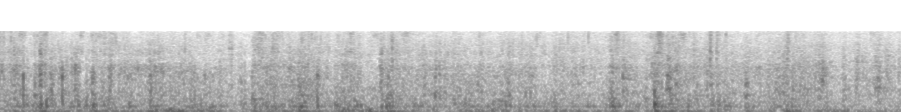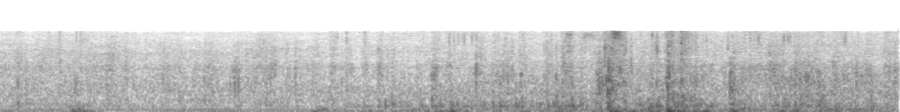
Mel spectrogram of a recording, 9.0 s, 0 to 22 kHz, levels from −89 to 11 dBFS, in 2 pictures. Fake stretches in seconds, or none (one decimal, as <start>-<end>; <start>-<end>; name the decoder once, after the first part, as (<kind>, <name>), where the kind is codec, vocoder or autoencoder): 3.6-4.6 (vocoder, BigVGAN v2)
